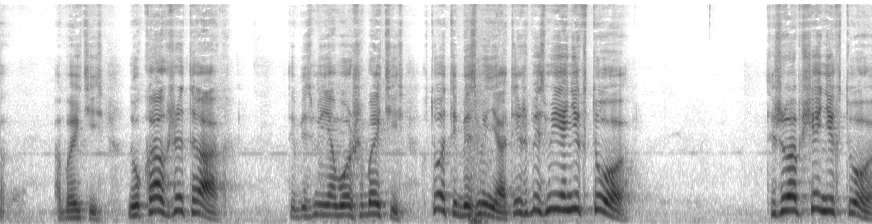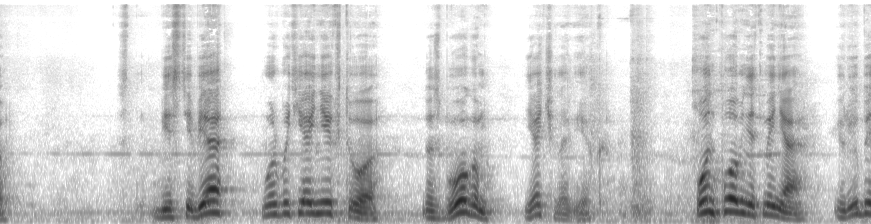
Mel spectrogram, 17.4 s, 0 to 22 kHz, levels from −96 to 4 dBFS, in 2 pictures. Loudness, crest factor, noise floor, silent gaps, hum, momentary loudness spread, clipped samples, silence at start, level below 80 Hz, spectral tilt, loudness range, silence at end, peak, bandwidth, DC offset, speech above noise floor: -21 LUFS; 18 dB; -61 dBFS; none; none; 17 LU; under 0.1%; 0 s; -52 dBFS; -6 dB/octave; 5 LU; 0 s; -4 dBFS; over 20 kHz; under 0.1%; 40 dB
